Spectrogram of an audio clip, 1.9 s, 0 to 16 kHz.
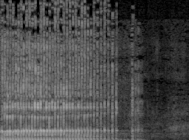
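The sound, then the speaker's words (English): A woman imitates a man's crazy, loud snore as one long, rattling, guttural snort. It lasts a little over a second, then cuts off abruptly into quiet. “And within 10 minutes, he started snoring with this crazy snore like this.”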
